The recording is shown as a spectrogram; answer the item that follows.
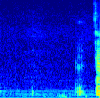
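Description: Near silence: room tone in a pause between words, then a short breath and a man's drawn-out 'um' starting just before the end.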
